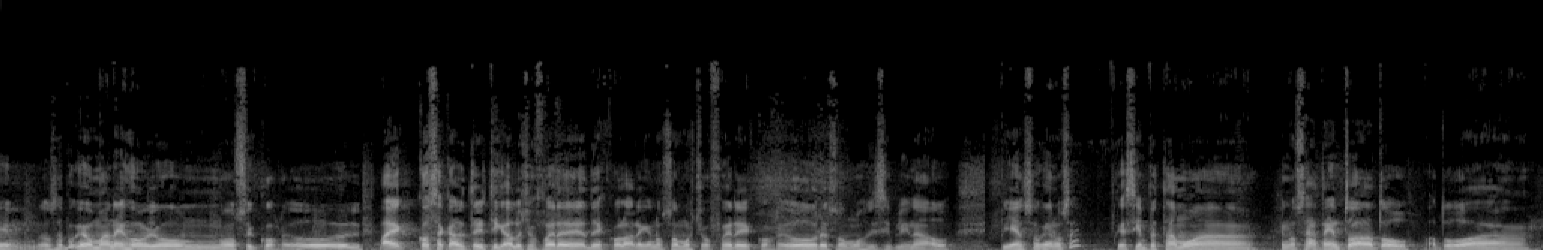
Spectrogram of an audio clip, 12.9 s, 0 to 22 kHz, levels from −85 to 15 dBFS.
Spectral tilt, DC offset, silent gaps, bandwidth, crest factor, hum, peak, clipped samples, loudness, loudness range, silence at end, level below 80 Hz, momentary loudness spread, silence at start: -6.5 dB/octave; under 0.1%; none; 16.5 kHz; 18 dB; none; -2 dBFS; under 0.1%; -21 LUFS; 4 LU; 0.1 s; -54 dBFS; 10 LU; 0 s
